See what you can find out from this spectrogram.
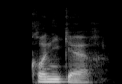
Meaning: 1. chronicler 2. columnist
- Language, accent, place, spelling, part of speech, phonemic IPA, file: French, France, Lyon, chroniqueur, noun, /kʁɔ.ni.kœʁ/, LL-Q150 (fra)-chroniqueur.wav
